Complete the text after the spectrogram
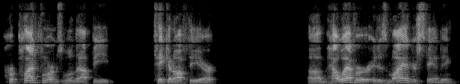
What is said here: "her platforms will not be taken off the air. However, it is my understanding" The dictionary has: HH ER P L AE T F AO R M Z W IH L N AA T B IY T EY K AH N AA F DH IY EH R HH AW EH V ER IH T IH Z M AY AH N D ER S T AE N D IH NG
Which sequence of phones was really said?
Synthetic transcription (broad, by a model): HH ER P L AE T F AO R M Z W IH L N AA T B IY T EY K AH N AA F DH IY EH R HH AW EH V ER IH T IH Z M AY AH N D ER S T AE N D IH NG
